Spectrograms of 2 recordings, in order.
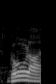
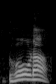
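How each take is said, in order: First: Said in the usual way. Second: घोड़ा misread as "ghoNa", with retroflex n for ड़; misspelling read out. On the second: Shown as a demonstration. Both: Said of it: "घोड़ा नहीं है ये".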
